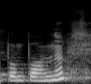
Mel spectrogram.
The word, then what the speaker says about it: pompoen: si dice pompon, cioè si scrive pompoen ma si legge pompon, e sono semi di zucca appunto, io li metto nella zuppa, alla zucca.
